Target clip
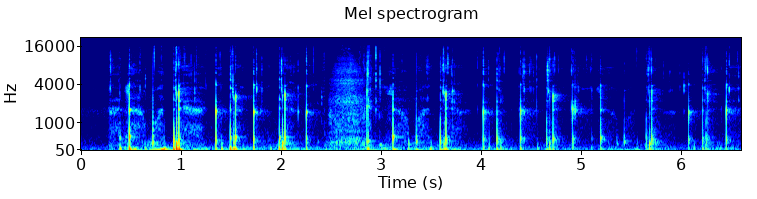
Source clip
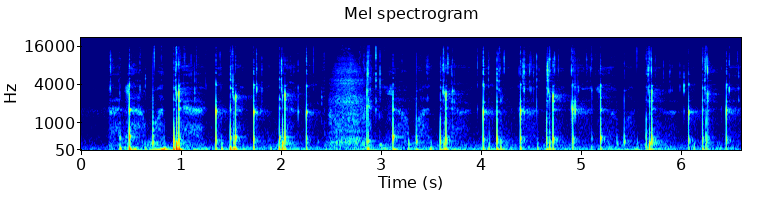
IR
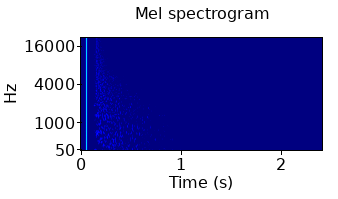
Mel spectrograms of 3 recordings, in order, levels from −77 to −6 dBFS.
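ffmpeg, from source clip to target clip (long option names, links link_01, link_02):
-filter_complex "[0:a]asplit=3[link_01][link_02][link_03];[link_01]afade=type=out:start_time=3.79:duration=0.02[link_04];[link_02]flanger=delay=9.8:depth=2.8:regen=-71:speed=1:shape=sinusoidal,afade=type=in:start_time=3.79:duration=0.02,afade=type=out:start_time=6.26:duration=0.02[link_05];[link_03]afade=type=in:start_time=6.26:duration=0.02[link_06];[link_04][link_05][link_06]amix=inputs=3:normalize=0"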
